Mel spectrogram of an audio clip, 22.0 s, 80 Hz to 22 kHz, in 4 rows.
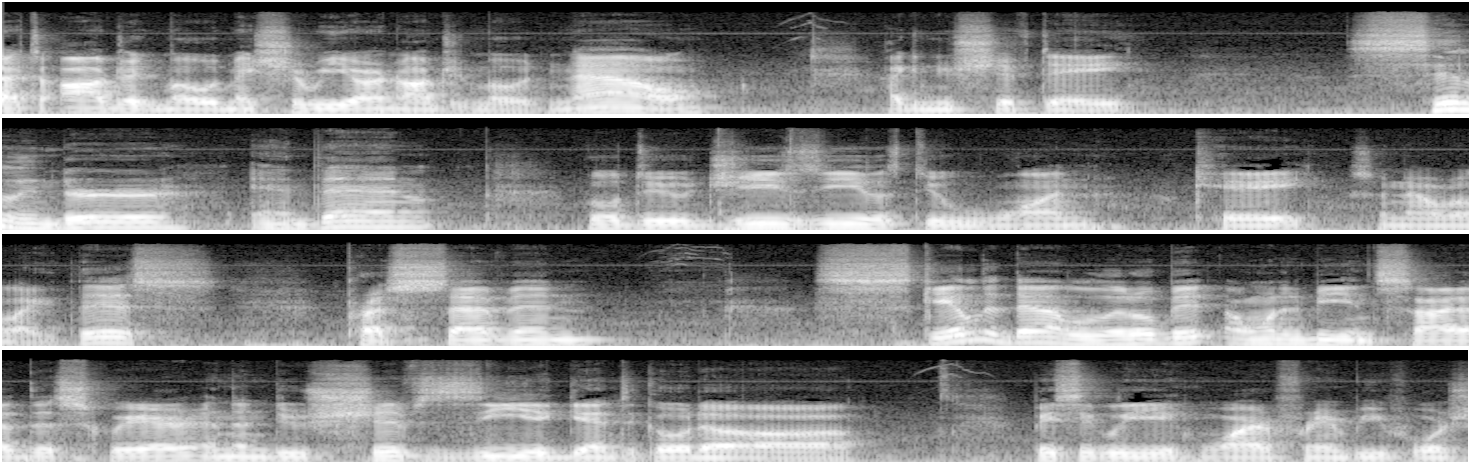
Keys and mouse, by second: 0.9-3.8 drag, 3.8 shift+a, 8.2 g, 11.9 KP_7, 14.3 s, 18.3 shift+z.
